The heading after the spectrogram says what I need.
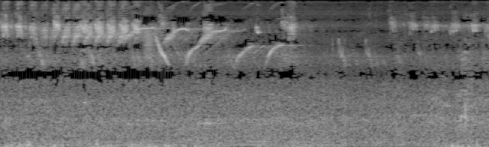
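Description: Bananaquit singing a very high, thin, hissing run of rapid notes and quick down-slurred squeaks, over a steady insect drone.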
